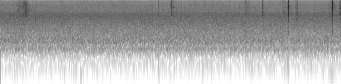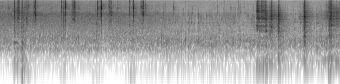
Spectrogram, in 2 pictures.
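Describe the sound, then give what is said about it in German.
Poultry shears snipping peeled canned tomatoes in a pot: sparse, sharp clicks at first, then quick clusters of snips, the last burst the busiest, over a low steady background. “Dafür habe ich so eine Geflügelschere und jetzt habe ich die erste Dose da reingeschüttet in den Topf und schneide einfach die geschälten Tomaten in Scheiben.”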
